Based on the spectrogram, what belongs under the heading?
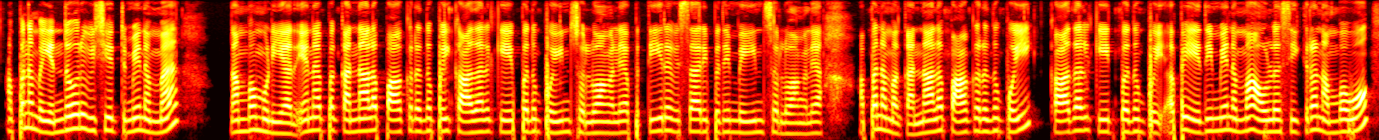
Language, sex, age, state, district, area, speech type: Tamil, female, 18-30, Tamil Nadu, Namakkal, urban, spontaneous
